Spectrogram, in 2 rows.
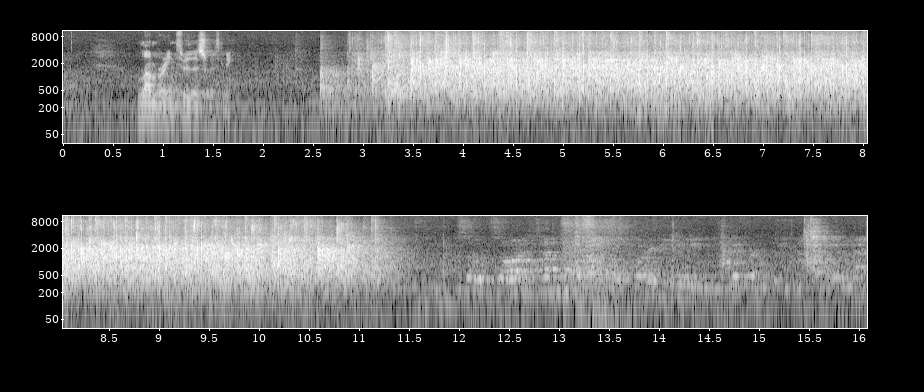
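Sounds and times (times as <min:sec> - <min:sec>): audience applause: 0:02.6 - 0:11.5.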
